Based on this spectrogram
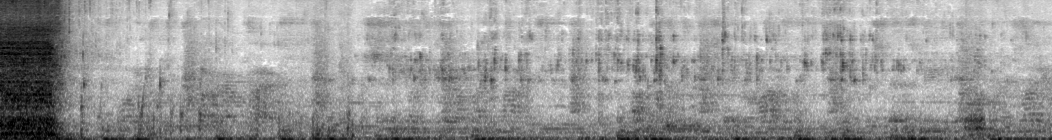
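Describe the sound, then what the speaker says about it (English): Water runs into an IKEA sink and gurgles down the drain, a low churning rumble with trickles and drips continuing throughout after a brief louder splash at the start. "it's draining a little better now"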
